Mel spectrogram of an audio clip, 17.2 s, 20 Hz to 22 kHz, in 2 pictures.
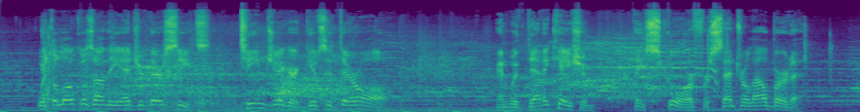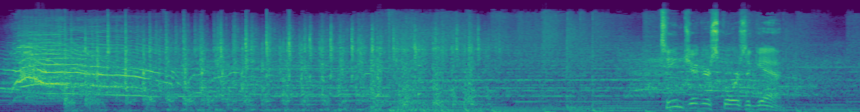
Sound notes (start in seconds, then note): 8.5 cheering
